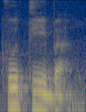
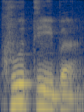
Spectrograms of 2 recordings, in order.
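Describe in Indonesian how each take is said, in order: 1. Huruf k dilepaskan dengan udara yang sangat sedikit. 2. Huruf k dilepaskan dengan hembusan udara yang besar. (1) "Kecil, sangat kecil anginnya" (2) "Jangan kutiba"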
